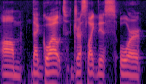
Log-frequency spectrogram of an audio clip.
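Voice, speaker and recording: A man from Guyana co-hosting a casual opinion discussion, building his points deliberately with asides and questions. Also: lowish voice, little pitch movement, darkish tone, clean tone. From Guyana, moved north when young. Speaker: podcast co-host.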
